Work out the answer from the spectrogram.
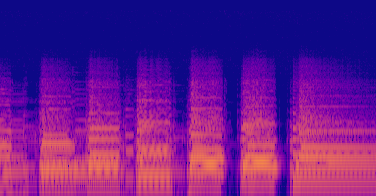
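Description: A Danelectro Hawk electric guitar played on the neck pickup rings out in six distorted, sustained chords struck in a steady rhythm, each cut short by a brief gap, with the final chord left ringing longest.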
